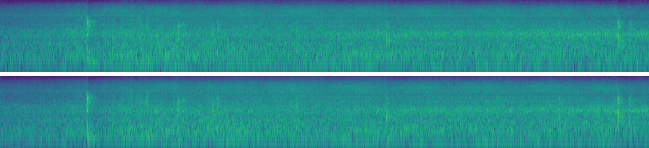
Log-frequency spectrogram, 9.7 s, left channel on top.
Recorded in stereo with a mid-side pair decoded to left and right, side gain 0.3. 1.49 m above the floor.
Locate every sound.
1.3 s typing on a keyboard: 45° right, 1.3 m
